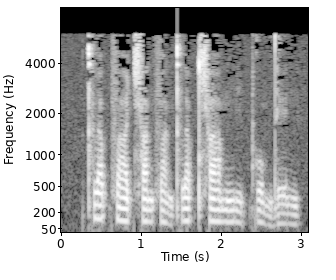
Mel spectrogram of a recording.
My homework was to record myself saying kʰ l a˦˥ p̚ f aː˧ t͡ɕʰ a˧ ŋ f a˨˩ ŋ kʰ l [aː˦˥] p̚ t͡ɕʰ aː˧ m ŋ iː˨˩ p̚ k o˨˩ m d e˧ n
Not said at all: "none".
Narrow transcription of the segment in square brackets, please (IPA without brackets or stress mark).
a˦˥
